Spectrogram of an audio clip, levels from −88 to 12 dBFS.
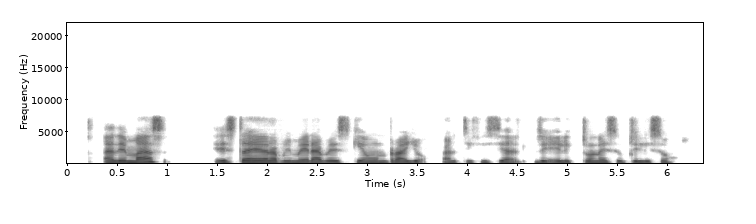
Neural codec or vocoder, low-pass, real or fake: codec, 24 kHz, 1.2 kbps, DualCodec; 7.2 kHz; fake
